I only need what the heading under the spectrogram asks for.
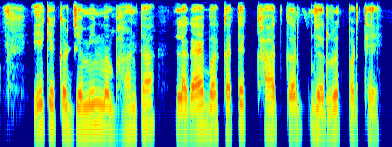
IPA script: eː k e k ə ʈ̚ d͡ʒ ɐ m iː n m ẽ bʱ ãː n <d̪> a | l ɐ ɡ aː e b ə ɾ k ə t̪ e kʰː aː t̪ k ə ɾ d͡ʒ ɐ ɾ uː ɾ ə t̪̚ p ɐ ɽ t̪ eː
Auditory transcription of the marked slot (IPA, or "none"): t̪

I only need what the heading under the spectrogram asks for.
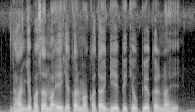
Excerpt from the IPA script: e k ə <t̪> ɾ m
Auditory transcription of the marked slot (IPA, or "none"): none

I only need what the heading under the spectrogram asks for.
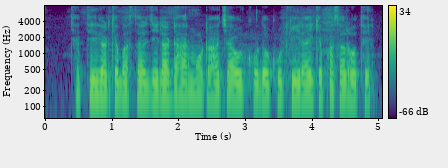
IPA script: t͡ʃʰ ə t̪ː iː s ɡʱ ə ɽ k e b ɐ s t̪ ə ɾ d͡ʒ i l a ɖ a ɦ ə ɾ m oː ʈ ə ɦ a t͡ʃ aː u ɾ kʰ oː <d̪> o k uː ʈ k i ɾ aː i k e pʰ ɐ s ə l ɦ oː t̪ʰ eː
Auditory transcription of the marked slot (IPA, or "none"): d̪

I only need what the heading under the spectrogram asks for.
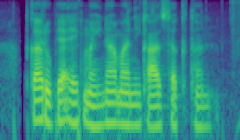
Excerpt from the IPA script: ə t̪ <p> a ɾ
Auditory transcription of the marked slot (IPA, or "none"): k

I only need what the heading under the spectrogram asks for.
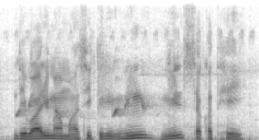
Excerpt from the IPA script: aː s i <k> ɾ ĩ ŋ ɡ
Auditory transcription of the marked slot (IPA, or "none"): k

